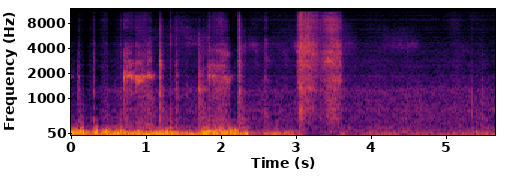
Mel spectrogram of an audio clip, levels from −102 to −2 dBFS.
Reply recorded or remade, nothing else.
remade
